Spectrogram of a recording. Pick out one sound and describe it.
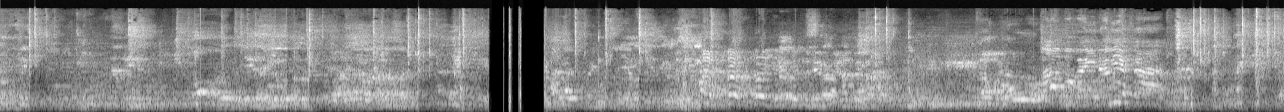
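An arcade fighting game plays music and punching sound effects.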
